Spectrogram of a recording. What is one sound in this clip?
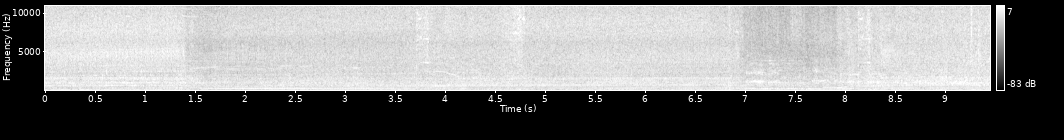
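A car engine roars at high speed, shifting gears and dropping in pitch as it slows.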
